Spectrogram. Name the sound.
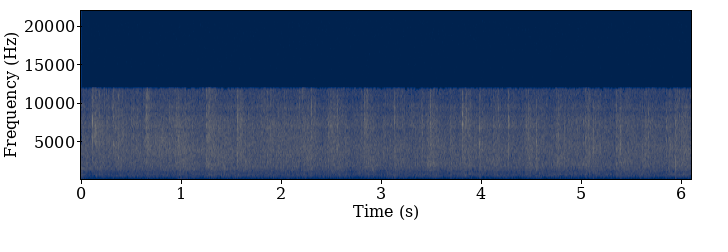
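audience applause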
